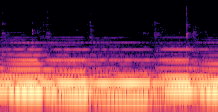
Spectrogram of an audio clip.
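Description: Electric guitar playing two-note shapes: a high note is held while the bass notes below it walk down a scale, the bass changing every half second or so.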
